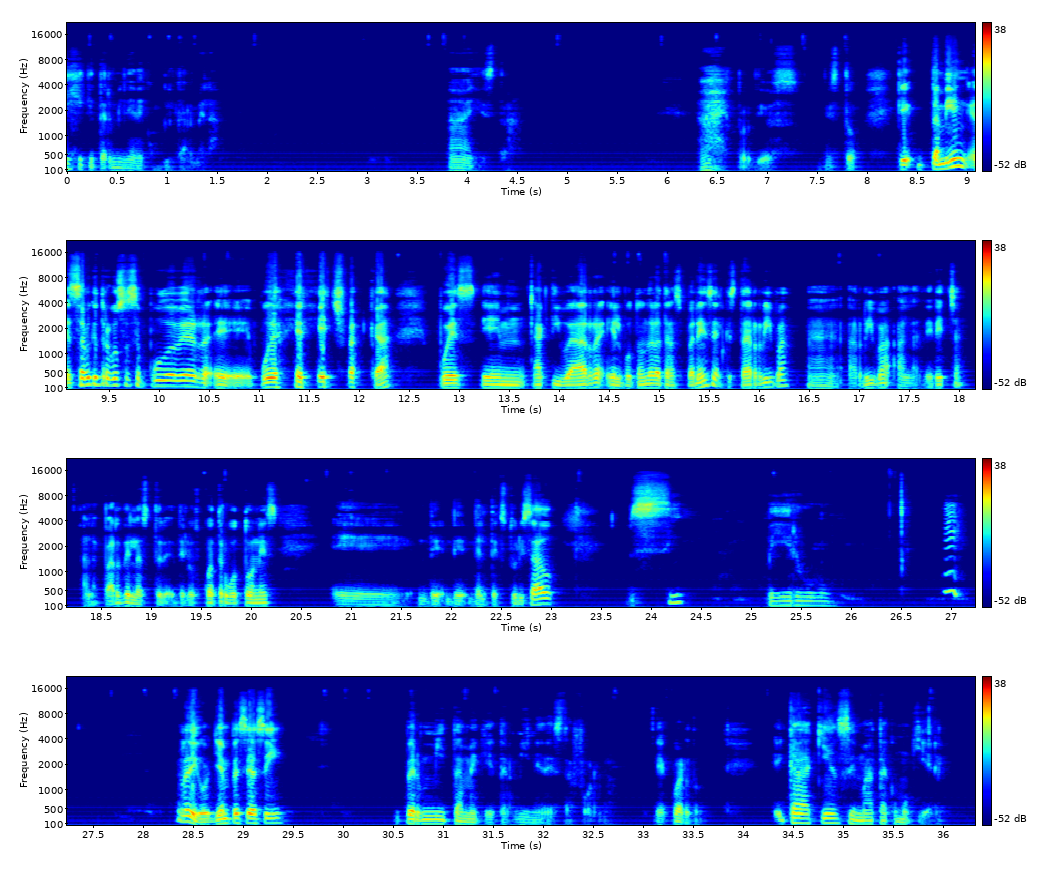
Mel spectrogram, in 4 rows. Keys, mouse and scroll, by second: 1.3 x, 2.8 c, 3.2-4.5 middle drag, 4.5 Escape, 5.0-9.3 middle drag, 9.0 x, 10.7 c, 12.5 Escape, 12.5-15.6 middle drag, 14.9 x, 16.1 typing, 16.9-20.6 middle drag, 18.0 Escape, 21.0 c, 21.5-23.9 middle drag, 22.4 Escape, 24.0-27.5 middle drag, 28.3 c, 29.1-33.2 middle drag, 30.1 Escape, 32.0 <, 35.2 c.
